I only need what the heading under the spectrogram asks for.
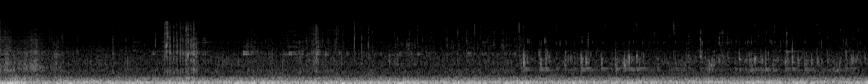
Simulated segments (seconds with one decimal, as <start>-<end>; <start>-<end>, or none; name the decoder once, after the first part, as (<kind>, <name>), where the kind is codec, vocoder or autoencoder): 0.0-0.8 (codec, DAC)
